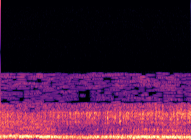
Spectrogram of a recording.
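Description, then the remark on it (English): A person imitates an animal's snarl, a steady, loud, growling rasp held for about a second and a half without break, with a harsh buzzing midrange tone. “The snarling I did myself. Like this.”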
